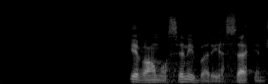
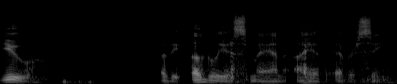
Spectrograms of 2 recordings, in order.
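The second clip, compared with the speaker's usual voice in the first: low, much softer deadpan parrot jab; the parrot quietly delivers the insult; 5 semitones lower, 10 dB quieter than usual. Acted. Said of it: "And the parrot goes".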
